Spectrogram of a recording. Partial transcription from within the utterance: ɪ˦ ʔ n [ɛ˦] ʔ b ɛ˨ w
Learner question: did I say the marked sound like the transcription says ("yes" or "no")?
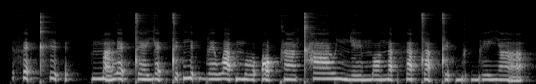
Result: no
